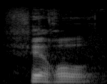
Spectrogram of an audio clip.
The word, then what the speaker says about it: Ferrault: u l t and half of the letters we don't pronounce we don't pronounce at all so Pharaoh thanks of the ancient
